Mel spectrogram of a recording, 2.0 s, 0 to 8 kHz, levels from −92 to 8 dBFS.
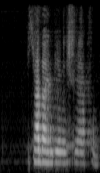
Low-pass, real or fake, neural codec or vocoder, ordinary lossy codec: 7.2 kHz; fake; codec, 16 kHz in and 24 kHz out, 0.6 kbps, FireRedTTS-2 codec; none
